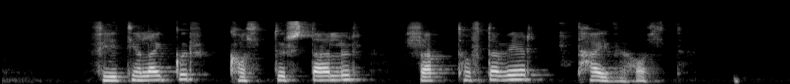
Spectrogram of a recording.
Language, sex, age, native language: Icelandic, female, 50-59, Icelandic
